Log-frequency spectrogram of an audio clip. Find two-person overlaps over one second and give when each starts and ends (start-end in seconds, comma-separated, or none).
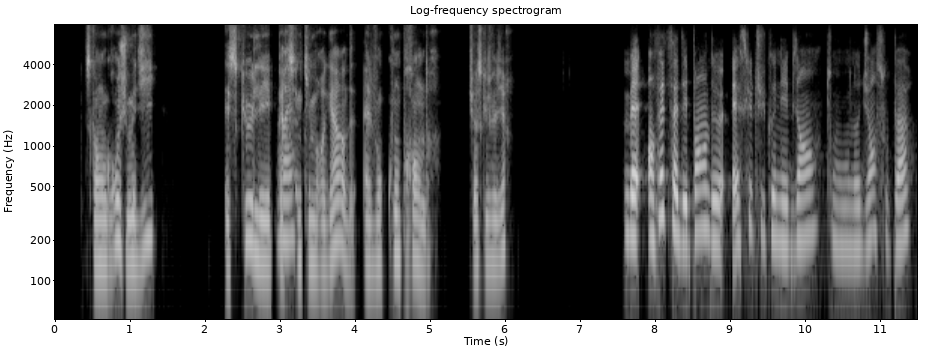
none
